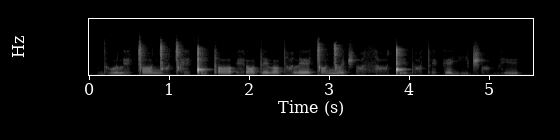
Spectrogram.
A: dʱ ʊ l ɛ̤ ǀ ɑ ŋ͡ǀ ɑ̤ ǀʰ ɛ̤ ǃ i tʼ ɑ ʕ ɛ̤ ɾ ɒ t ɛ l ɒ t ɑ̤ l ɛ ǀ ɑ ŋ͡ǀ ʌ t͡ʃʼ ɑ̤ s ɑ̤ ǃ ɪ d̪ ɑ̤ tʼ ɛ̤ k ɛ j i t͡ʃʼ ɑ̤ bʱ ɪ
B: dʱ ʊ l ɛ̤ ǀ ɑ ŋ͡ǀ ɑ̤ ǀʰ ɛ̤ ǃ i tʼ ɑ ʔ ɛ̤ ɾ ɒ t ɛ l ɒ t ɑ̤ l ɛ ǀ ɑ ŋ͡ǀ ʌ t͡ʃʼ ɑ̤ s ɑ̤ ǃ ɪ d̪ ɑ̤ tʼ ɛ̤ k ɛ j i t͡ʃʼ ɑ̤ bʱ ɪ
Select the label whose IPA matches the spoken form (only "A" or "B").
B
